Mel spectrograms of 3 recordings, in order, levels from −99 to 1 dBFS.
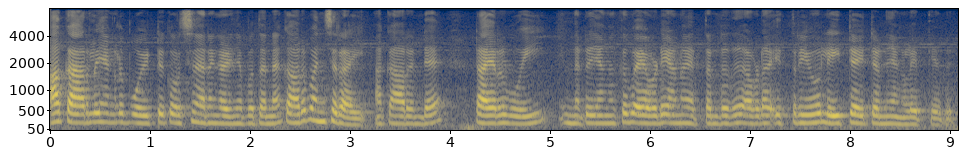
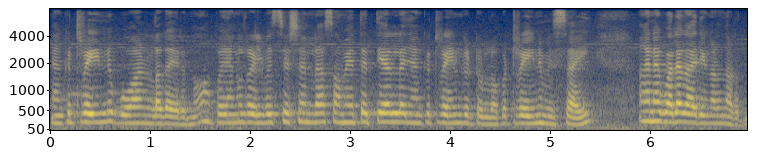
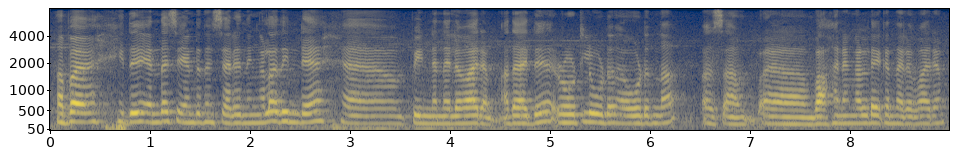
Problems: background sounds at intervals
